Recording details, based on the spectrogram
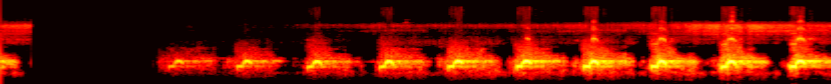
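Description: A White-breasted Waterhen gives harsh, nasal croaking notes, a little over two per second, that grow steadily louder. No other sounds intrude.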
